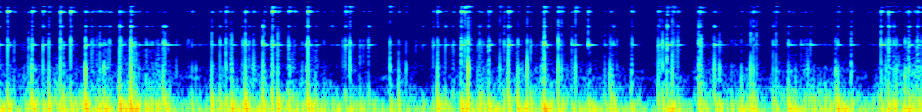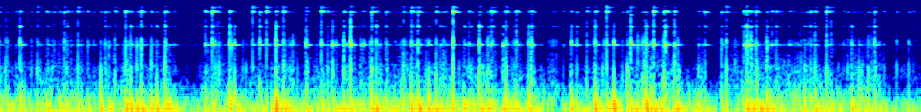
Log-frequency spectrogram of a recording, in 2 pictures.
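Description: Long green acrylic nails tap and scratch the outside of a hand-sized, hollow glass cup or candle holder with a bumpy, glittery surface, held close in front of the mic. A steady flurry of quick, dry ticks and scrapes runs throughout, heavy with low thumping body and faint, thin ringing tones above.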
